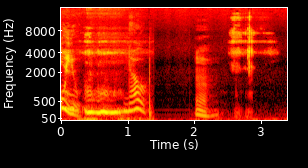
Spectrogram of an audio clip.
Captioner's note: groaning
